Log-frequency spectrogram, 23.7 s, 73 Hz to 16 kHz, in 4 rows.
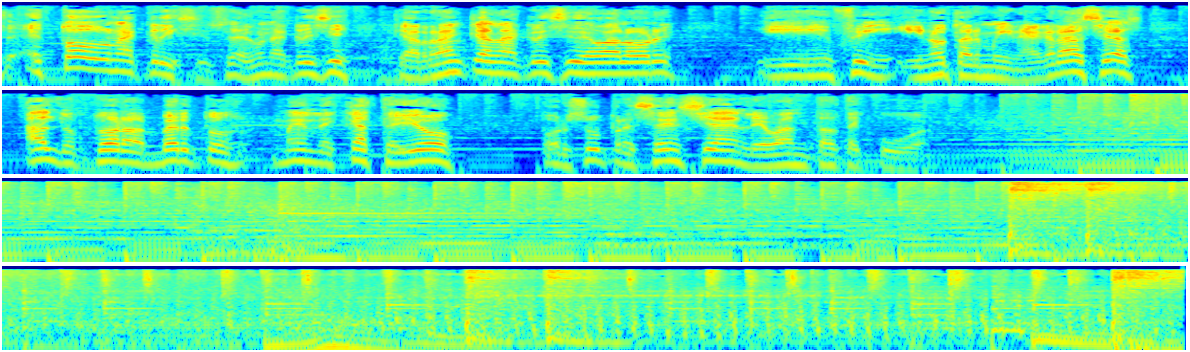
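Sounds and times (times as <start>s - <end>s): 
speech: 0.0s - 10.7s
dense helicopter engine roar: 10.6s - 23.7s
helicopter rotor blades thumping: 14.6s - 23.7s.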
